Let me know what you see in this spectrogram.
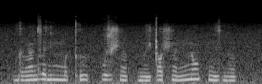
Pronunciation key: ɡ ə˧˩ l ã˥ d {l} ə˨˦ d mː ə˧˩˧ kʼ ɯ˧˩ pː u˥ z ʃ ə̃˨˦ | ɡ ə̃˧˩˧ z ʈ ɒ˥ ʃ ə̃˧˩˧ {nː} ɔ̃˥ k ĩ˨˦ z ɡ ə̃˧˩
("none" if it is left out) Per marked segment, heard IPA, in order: l, nː

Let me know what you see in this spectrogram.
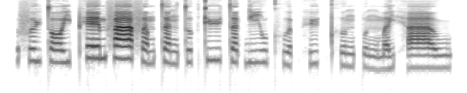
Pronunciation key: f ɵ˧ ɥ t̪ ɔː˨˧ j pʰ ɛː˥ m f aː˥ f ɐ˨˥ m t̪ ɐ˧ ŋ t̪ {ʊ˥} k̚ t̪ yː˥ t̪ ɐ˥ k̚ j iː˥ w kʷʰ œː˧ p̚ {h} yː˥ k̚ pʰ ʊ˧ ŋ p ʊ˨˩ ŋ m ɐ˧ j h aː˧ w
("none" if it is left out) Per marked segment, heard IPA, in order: ʊ˥, h

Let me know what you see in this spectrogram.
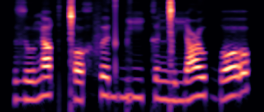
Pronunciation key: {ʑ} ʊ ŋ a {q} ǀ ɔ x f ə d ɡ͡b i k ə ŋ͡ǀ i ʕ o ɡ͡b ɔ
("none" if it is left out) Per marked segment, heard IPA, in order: z, q

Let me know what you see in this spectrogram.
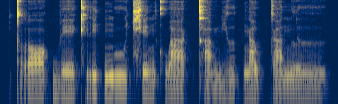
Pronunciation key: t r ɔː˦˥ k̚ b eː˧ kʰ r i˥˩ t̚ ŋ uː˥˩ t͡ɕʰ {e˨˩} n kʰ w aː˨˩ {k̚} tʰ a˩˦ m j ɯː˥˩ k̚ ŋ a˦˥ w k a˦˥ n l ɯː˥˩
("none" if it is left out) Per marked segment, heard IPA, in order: e˦˥, k̚

